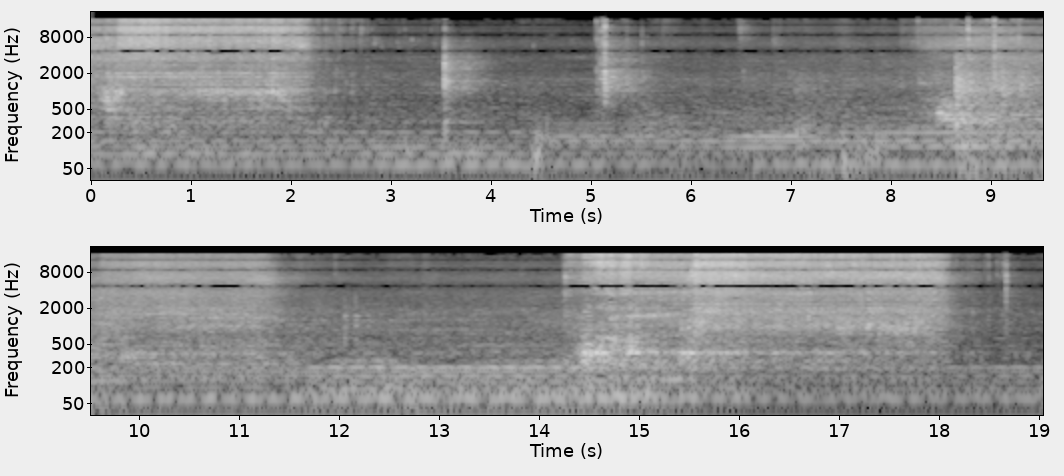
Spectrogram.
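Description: A toilet flushes with a rushing swirl of water.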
